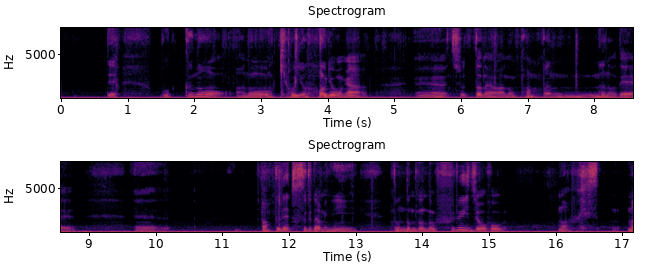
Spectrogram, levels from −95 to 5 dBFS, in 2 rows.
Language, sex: Japanese, male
